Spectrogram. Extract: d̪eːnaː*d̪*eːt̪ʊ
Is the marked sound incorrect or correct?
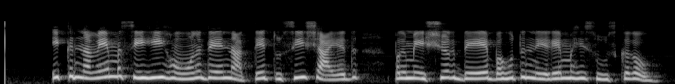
incorrect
